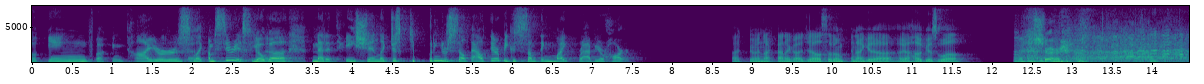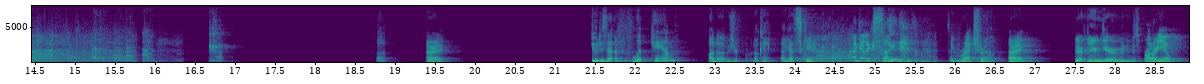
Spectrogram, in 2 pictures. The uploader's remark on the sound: A Keynote: #SXSW 2017 LIVE Q&A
